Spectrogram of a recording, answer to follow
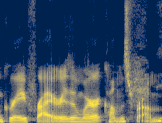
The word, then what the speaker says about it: Greyfriars: Greyfriars? Yeah, like a gray friar.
